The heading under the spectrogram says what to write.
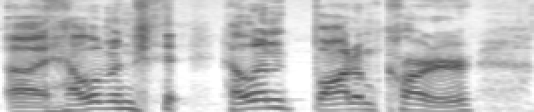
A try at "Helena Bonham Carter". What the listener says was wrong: Helena. You said Helen. You said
